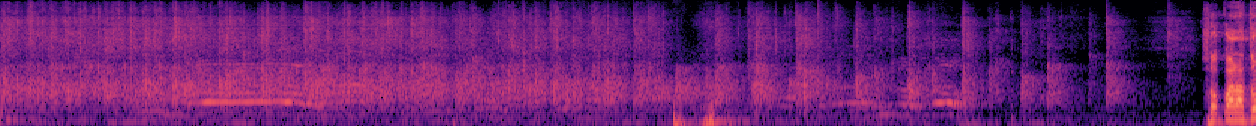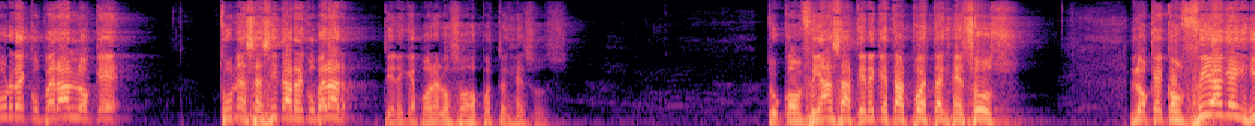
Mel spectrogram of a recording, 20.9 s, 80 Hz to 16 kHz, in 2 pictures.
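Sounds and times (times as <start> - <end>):
audience applauding loudly: 0.0 - 9.5
speech: 10.0 - 11.5, 12.3 - 15.2, 16.8 - 19.0, 19.9 - 20.9.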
